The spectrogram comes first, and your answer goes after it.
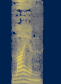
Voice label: "lion", spelling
